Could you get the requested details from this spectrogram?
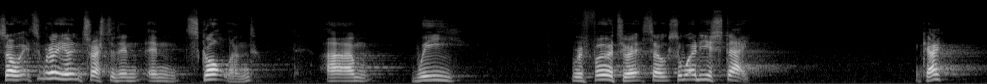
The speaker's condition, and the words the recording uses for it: None; typical speech.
